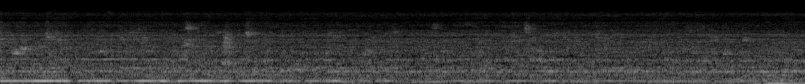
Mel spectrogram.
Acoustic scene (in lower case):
restroom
